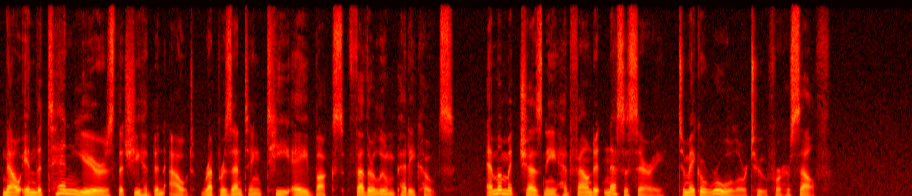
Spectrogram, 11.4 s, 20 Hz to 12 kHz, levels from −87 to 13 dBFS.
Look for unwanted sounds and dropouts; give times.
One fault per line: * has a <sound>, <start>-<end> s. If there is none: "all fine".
all fine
